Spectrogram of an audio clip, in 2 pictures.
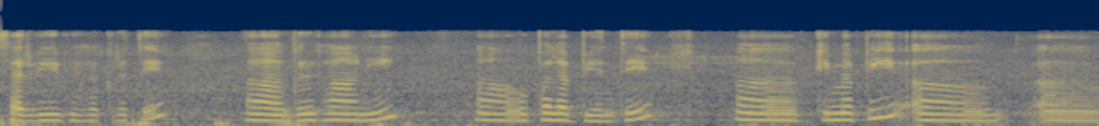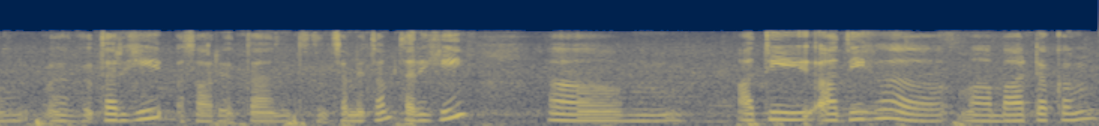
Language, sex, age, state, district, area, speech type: Sanskrit, female, 45-60, Tamil Nadu, Tiruchirappalli, urban, spontaneous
